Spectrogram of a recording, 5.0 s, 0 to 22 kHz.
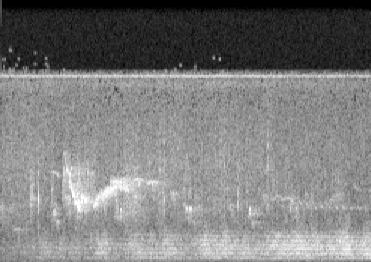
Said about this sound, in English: Okay. Stand by to go again as soon as he's gone. Boeing 707. Pan Am or Aer Lingus? Lufthansa.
